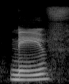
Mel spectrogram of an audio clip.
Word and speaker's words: Naoise: Naoise. What? Naoise.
